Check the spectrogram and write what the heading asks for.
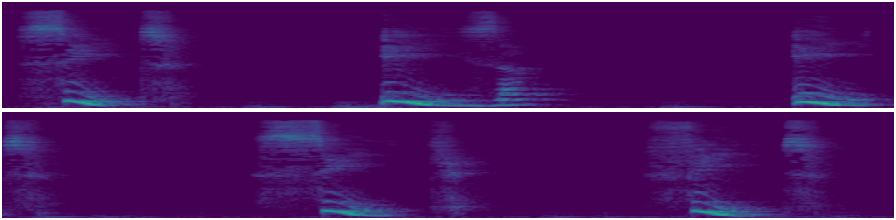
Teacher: Là, il va falloir absolument bien allonger ce I, sans essayer de faire ce que je viens de faire ici, bien allonger le I par rapport au I français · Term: I long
